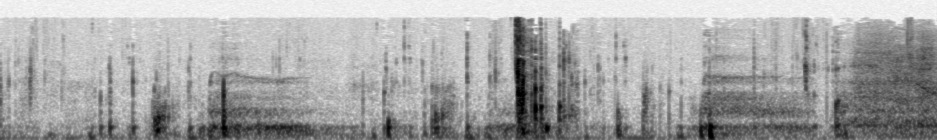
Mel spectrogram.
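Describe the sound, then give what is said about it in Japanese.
Someone drinking Shirobara milk from Tottori in a studio: quiet sips, swallows and wet mouth clicks scattered over a few seconds, with a sharper smack near the middle and no talking. “今回スタジオに白バラ牛乳あるんですよあのね僕どさんこなんで牛乳うるさいですよ本当にそんなちょっとやそっとじゃ美味しい言いませんよどうですかねちょっといただいてみましょうね”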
